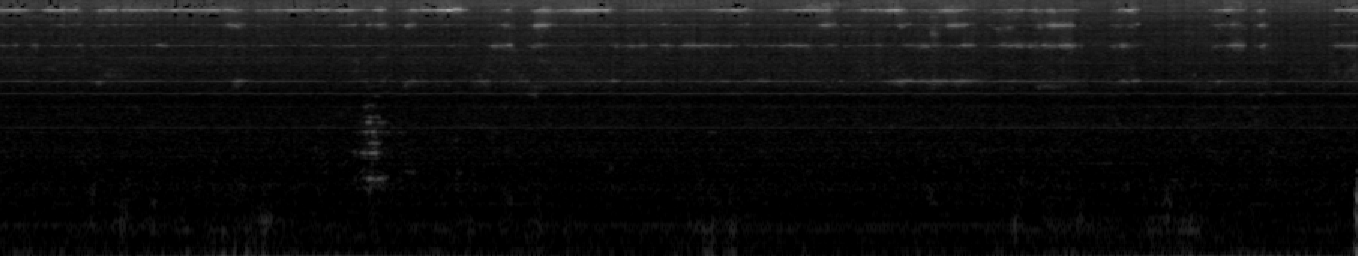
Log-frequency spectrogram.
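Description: High-speed dental handpiece whining with thin high-pitched tones that swell and fade unevenly as its bur cuts the labial face of an upper front tooth for a crown preparation.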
